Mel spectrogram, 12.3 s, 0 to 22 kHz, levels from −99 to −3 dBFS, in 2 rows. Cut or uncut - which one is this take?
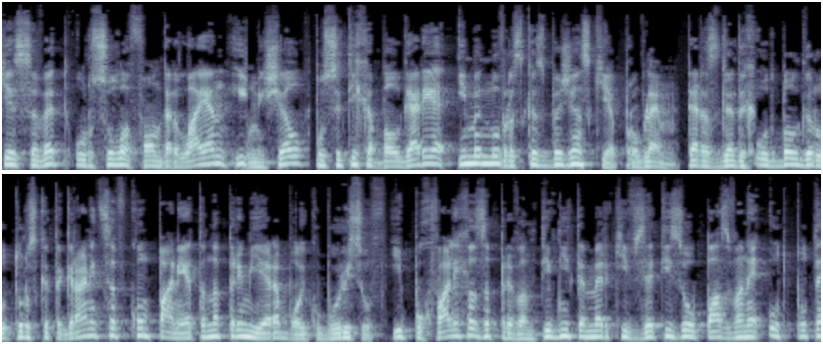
cut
